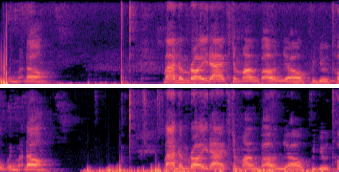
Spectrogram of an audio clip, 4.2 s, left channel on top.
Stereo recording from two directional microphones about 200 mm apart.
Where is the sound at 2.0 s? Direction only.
25° right (ahead or behind).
